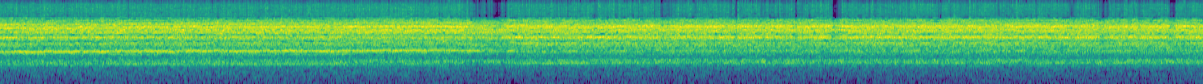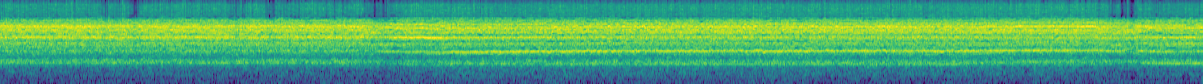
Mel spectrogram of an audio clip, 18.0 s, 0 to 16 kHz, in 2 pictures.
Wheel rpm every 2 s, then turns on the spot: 210, 220, 230, 230, 230, 230, 210, 210, 230.
none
